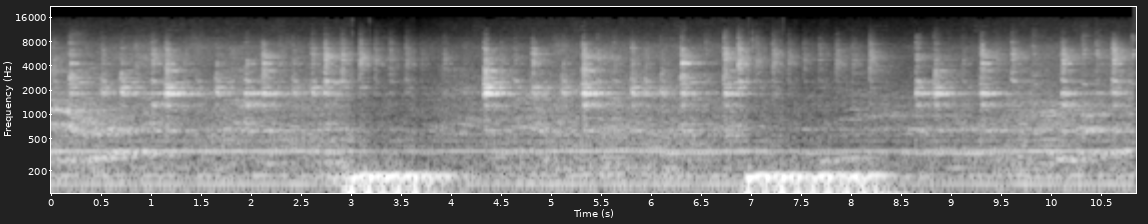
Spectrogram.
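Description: Udu clay pot drum played in a rhythm of quick taps on the clay body. Two deep low tones come from the pot's hole, one about three seconds in and one about seven seconds in, each lasting about a second.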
